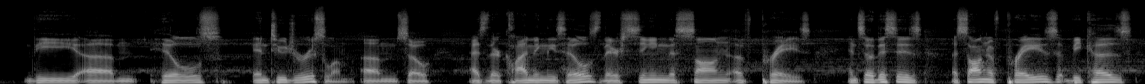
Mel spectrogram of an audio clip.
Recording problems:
echo of what is said; faint; throughout; 410 ms later, 25 dB below the speech

